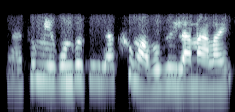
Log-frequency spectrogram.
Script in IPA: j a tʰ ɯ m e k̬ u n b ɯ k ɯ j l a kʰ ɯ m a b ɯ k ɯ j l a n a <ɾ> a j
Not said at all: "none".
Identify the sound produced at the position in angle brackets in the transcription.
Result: l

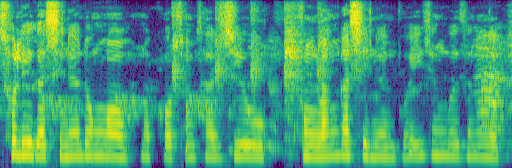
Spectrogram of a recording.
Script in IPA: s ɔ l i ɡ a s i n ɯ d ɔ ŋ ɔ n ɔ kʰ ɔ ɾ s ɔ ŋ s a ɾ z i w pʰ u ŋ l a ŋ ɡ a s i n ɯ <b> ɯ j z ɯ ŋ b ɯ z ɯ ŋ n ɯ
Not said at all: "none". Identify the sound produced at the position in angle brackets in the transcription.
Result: b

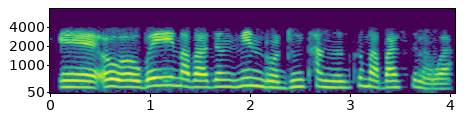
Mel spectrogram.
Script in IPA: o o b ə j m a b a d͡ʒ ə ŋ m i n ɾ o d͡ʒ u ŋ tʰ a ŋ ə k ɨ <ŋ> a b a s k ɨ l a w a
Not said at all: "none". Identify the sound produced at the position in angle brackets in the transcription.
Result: m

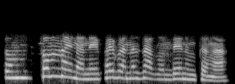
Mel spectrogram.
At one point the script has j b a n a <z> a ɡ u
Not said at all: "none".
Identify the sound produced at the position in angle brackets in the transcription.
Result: z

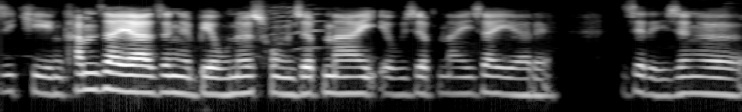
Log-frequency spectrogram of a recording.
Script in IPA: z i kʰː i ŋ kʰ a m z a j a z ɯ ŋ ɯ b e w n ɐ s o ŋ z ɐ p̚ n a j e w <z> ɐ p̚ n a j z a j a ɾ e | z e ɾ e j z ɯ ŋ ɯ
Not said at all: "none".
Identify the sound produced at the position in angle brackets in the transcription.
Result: z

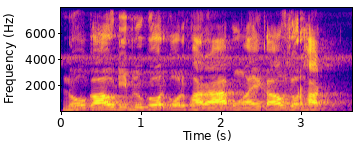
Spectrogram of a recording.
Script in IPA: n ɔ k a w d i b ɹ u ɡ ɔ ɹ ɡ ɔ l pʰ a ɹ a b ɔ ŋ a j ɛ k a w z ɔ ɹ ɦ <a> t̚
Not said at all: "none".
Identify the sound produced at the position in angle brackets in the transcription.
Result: a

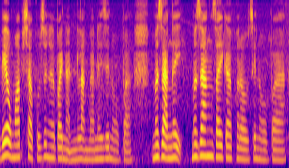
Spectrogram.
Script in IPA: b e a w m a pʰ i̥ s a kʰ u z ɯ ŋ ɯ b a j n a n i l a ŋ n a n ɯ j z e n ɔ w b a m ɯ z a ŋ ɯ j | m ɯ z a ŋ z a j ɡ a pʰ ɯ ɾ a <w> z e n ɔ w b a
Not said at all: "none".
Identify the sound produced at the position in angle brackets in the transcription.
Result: w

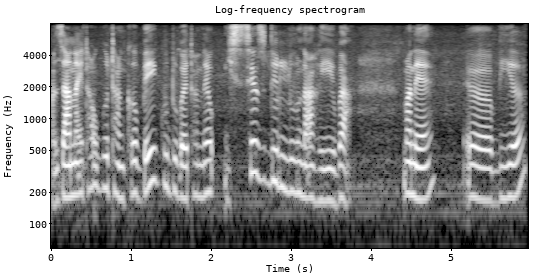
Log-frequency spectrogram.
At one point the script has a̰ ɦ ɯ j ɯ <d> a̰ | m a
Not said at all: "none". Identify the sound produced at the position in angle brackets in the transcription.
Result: b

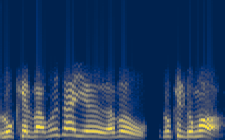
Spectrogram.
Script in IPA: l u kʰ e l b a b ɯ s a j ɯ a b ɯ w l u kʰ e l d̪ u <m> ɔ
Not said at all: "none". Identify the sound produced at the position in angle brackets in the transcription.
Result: ŋ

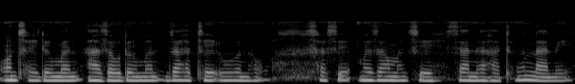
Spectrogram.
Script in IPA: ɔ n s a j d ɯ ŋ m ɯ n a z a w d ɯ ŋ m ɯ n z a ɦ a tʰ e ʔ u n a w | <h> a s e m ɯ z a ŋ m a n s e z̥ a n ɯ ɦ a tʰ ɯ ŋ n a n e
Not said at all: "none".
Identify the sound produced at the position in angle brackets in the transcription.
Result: s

